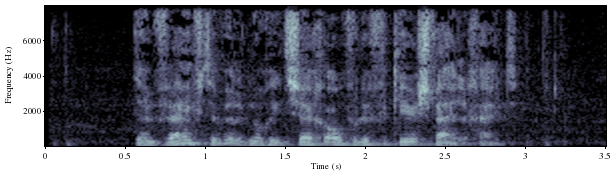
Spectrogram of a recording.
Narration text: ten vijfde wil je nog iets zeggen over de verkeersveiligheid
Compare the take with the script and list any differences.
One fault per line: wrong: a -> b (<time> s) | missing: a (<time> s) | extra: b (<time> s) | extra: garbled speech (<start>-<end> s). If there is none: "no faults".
wrong: je -> ik (1.2 s)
